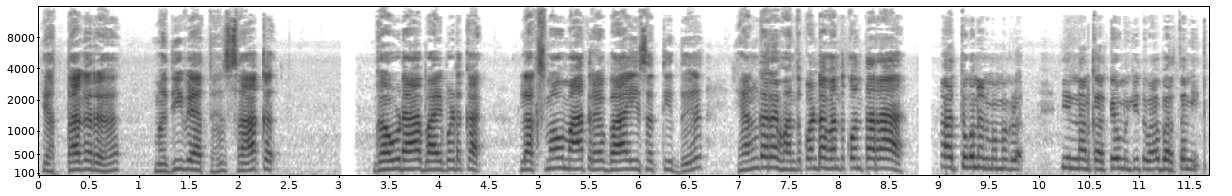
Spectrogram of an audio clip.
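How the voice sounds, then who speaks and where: A man's voice: high-pitched, fairly even intonation, normal speed, pauses often, a bit bright, no room sound. Weepy old village grandfather. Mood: fond, tearful. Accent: North Karnataka Kannada. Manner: fond, grumbling, pleading. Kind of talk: cartoon voice acting.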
